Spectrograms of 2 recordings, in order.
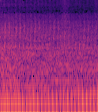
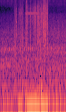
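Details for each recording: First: Yamaha NMAX engine idling with a light, steady ticking over the low, even exhaust pulse, not very loud yet, before disassembly to fix it. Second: Yamaha NMAX scooter after fixing the engine ticking (lagitik): warm engine idling quietly at low even hum, traction control off, no ticking.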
